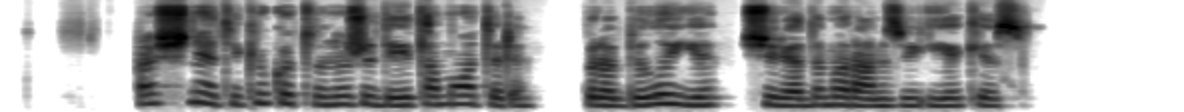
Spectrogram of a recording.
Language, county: Lithuanian, Vilnius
